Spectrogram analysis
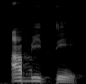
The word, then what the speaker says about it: habiter: So when you pronounce this letter, it will be silent. Okay. So H for habiter.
